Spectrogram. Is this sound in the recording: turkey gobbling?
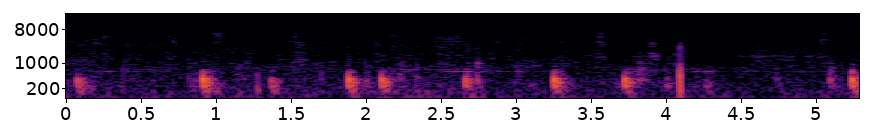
no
